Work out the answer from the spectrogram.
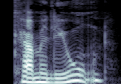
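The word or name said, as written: KAMÆLEONEN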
